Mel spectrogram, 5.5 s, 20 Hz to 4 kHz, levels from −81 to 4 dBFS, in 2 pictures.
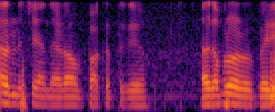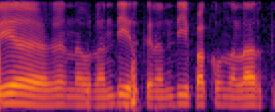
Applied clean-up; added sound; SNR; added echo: none; none; none; none.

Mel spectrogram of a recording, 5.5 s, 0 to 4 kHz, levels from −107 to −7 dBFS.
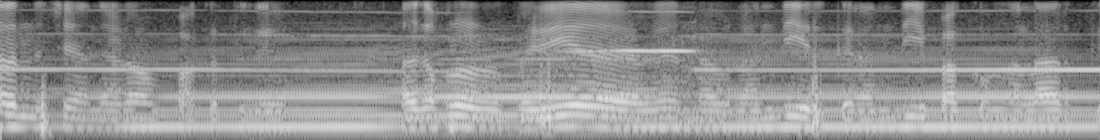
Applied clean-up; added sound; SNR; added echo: none; Wind instrument, woodwind instrument + Bowed string instrument; -1 dB; none.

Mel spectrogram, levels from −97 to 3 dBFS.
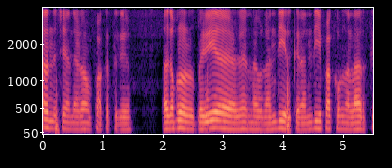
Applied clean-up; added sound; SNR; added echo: neural mask model Resemble Enhance denoiser.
